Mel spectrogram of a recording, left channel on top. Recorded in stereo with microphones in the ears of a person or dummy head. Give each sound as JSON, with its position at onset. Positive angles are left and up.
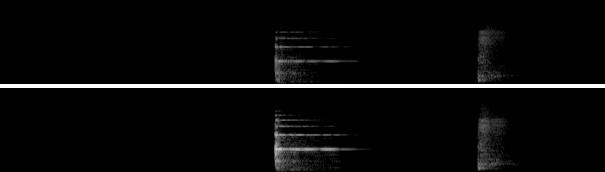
{"t": 2.8, "sound": "a piano", "side_deg": -60, "distance_m": 1.6}
{"t": 4.8, "sound": "a snare drum", "side_deg": 0, "distance_m": 2.5}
